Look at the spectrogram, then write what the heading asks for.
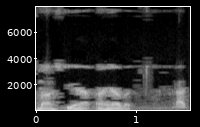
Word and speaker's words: Bastiat: The last name is Bastiat. Bastiat, yes. It's pronounced Bastiat.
